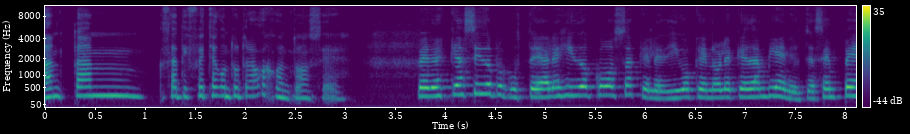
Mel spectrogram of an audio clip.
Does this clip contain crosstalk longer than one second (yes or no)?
no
